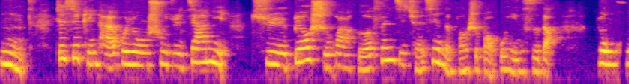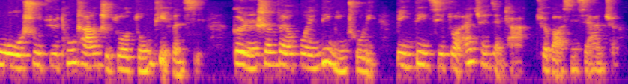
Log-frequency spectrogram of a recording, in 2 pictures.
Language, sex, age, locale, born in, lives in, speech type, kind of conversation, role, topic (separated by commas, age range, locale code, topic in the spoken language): Chinese, female, 30-34, zh-CN, China, United States, read, expert-assistant, expert, 在城市里生活，怎样实际参与到保护海洋生物的行动中？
